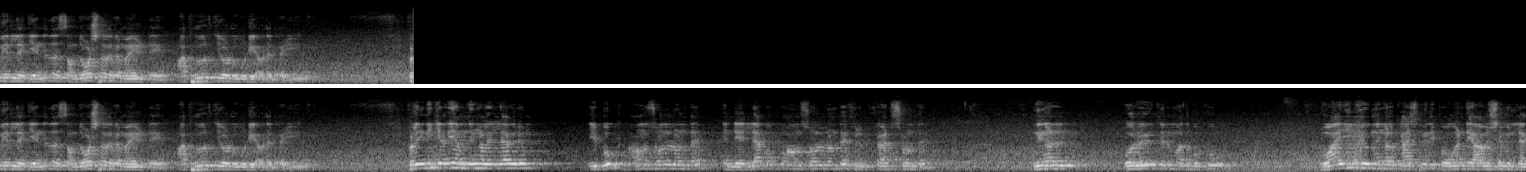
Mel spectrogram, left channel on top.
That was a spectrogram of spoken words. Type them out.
ജനത സന്തോഷകരമായിട്ട് അഭിവൃദ്ധിയോടുകൂടി അവിടെ കഴിയുന്നു. അപ്പോൾ എനിക്കറിയാം നിങ്ങളെല്ലാവരും ഈ ബുക്ക് ആമസോണിലുണ്ട്, എൻ്റെ എല്ലാ ബുക്കും ആമസോണിലുണ്ട്, ഫ്ലിപ്കാർട്ട്സിലുണ്ട്. നിങ്ങൾ ഓരോരുത്തരും അത് ബുക്ക് വായിക്കൂ. നിങ്ങൾ കാശ്മീരിൽ പോകേണ്ട ആവശ്യമില്ല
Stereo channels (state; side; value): drops out; left; at 4.2 s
